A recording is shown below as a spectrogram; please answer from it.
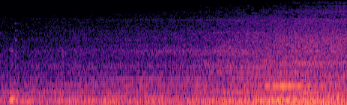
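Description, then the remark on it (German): Steady low engine rumble and road noise heard from inside a moving car in dense city traffic in Dresden, with a faint hum of surrounding traffic rising slightly toward the end. “sitzt auf dem Beifahrersitz und lotst uns durch den dichten Dresdner Stadtverkehr.”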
